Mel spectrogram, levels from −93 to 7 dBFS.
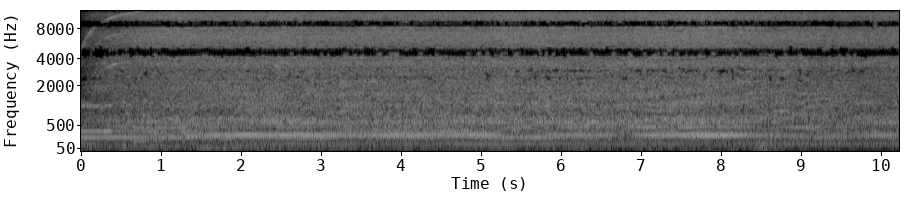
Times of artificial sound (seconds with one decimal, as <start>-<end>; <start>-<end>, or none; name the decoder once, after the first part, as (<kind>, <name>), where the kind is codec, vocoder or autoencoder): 3.3-5.6 (vocoder, Vocos); 7.2-8.6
